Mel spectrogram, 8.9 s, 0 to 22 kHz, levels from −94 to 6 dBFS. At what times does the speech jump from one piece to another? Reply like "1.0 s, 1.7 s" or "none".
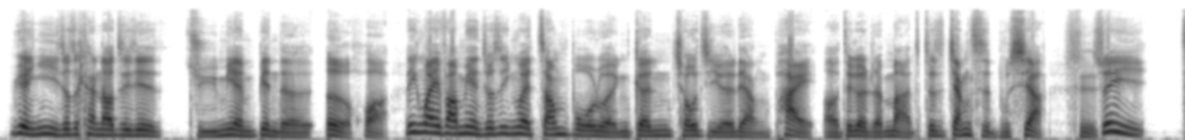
6.1 s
